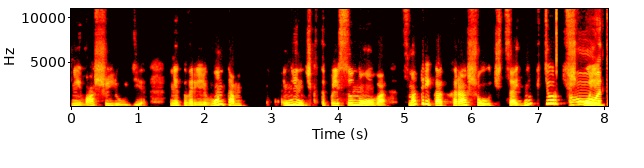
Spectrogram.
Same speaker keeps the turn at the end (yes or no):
yes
